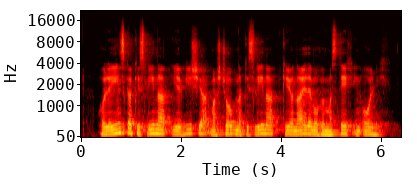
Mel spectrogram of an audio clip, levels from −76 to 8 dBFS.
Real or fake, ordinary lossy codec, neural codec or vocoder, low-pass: fake; none; vocoder, 44.1 kHz, 128 mel bands, Pupu-Vocoder; 19.8 kHz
